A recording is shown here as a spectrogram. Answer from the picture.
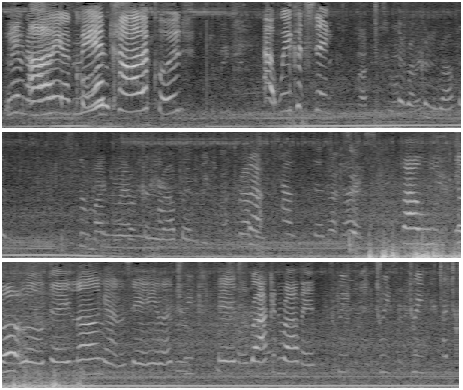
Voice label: Darwin Australia Young Girls; australia-oceania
